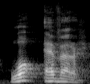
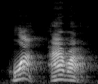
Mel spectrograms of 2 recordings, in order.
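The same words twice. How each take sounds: First: It is said in a Scottish accent. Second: It is said in a quacking duck voice. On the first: "let me say it in a Scottish accent" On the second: "Let's say it like a duck"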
